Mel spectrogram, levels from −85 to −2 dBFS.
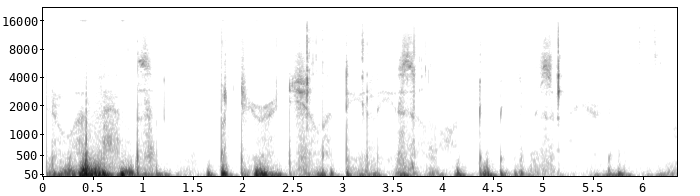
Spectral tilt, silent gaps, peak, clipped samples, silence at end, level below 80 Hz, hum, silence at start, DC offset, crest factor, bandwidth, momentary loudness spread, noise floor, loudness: -7.5 dB/octave; none; -2 dBFS; under 0.1%; 0.55 s; -28 dBFS; none; 0.1 s; under 0.1%; 24 dB; 7.6 kHz; 28 LU; -55 dBFS; -25 LUFS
